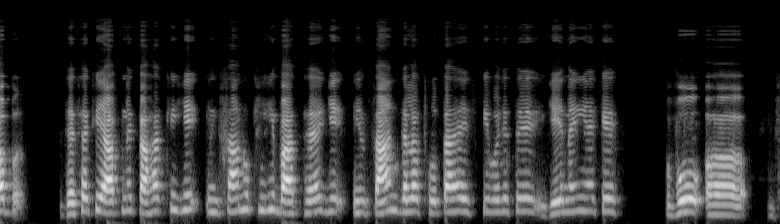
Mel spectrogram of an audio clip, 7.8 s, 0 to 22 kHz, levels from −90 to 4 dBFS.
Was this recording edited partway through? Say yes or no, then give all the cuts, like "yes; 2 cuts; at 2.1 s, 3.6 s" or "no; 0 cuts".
no; 0 cuts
